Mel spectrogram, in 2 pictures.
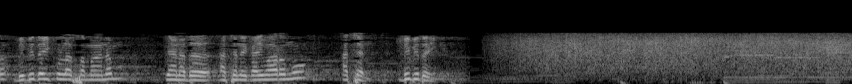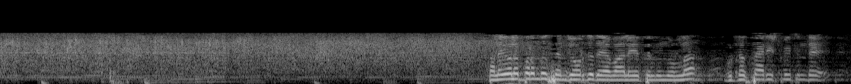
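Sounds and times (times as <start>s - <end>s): audience applauding: 4.8s - 14.2s
person giving speech: 13.4s - 14.9s.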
